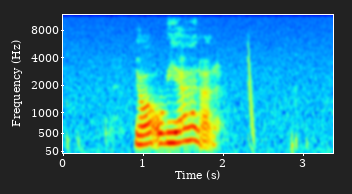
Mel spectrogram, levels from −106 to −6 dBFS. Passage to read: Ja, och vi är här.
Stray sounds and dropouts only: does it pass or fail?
fail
